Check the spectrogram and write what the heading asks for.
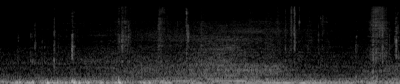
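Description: Someone rummaging in a handbag: rustling with small clicks and jingles as things inside are shifted about, over a low steady rumble.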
